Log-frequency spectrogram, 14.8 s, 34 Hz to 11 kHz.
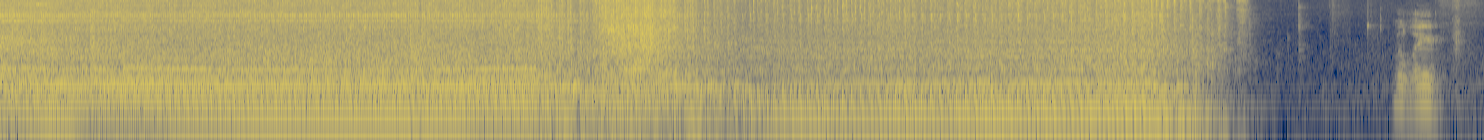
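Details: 1999 Harley 80ci Evo, rigid frame, first start after rewiring and repairs: uneven, stumbling, loping idle that struggles to stay running, then dies. Lean low-speed circuit; mixture screw 2.5 turns out, bigger low-speed jet needed, accelerator pump suspected not working.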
